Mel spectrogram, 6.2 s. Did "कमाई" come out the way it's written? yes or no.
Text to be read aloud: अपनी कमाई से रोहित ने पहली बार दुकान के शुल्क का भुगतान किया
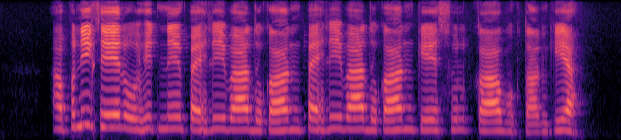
no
